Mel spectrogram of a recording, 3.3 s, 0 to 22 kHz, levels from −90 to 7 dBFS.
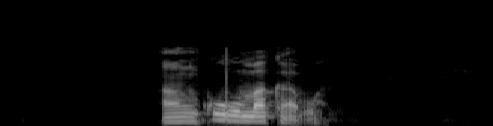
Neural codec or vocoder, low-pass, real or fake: codec, 16 kHz, 4 kbps, X-Codec, WavLM features, trained on Multilingual LibriSpeech; 5.4 kHz; fake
